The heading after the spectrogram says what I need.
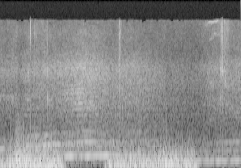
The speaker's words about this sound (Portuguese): deixa essa moto passar aqui, senão vocês não vão me ouvir.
